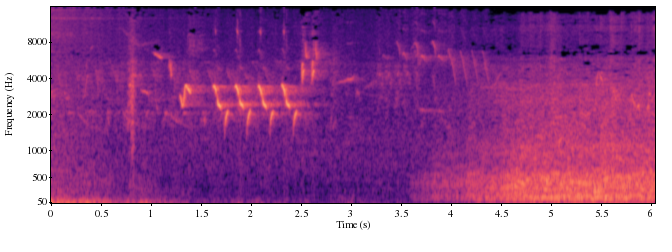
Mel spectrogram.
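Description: A bird sings a short phrase of about five quick, repeated chirps, each sweeping downward. From about four seconds in, the steady din of a busy indoor hall rises and holds.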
